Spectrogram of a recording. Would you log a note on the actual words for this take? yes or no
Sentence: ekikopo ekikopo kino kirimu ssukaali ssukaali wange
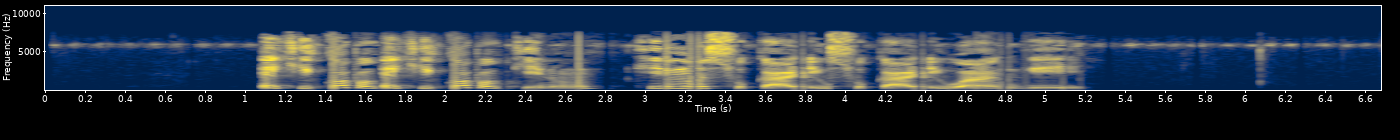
no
